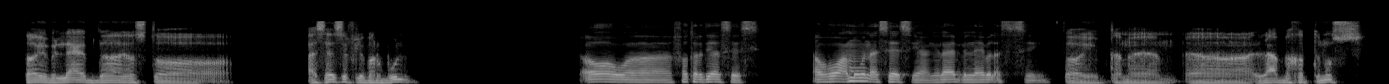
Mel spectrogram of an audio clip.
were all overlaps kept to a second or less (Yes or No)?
Yes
